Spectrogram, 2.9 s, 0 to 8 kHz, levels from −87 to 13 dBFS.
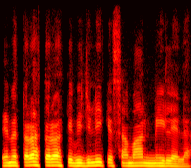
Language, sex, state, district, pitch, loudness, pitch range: Bhojpuri, male, Bihar, Saran, 135 Hz, -16 LUFS, 125-145 Hz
